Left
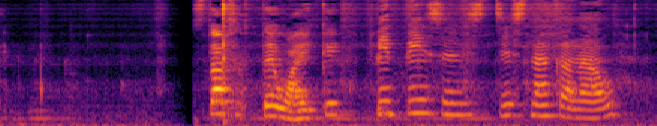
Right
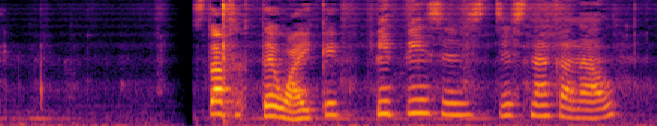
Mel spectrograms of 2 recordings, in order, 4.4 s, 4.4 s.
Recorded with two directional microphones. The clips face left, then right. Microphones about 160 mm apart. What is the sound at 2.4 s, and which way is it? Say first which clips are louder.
Speech: right 7 dB; 40° right (ahead or behind).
